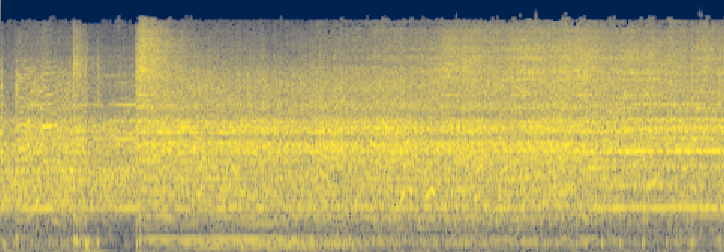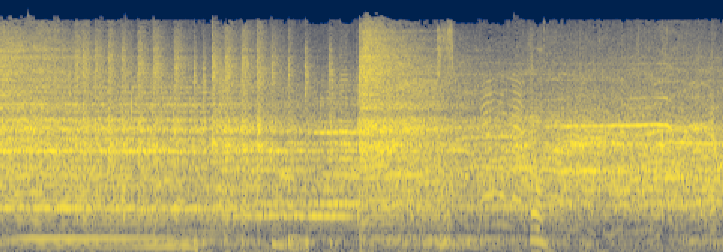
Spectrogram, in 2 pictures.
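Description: A live rock band on stage between songs: loose electric guitar and bass notes ring out with a few drum hits, over shouting crowd voices.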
